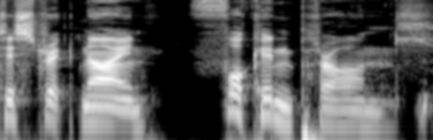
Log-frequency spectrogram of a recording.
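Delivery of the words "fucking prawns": put-on South African accent. Talking prawns with another speaker, doing a District 9 South African accent. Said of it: "I can't do South African accent though".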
